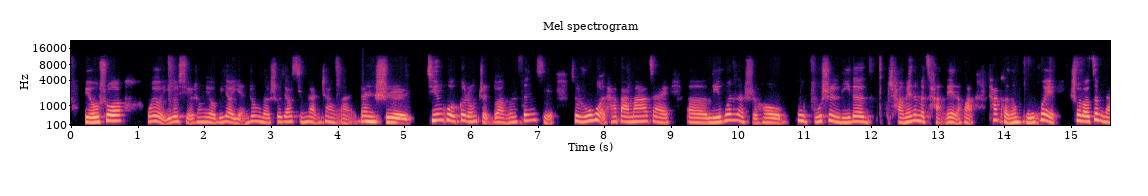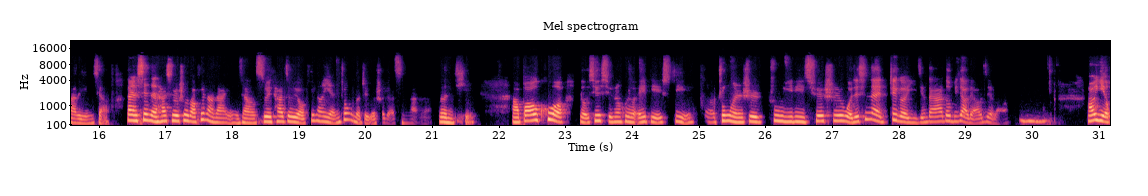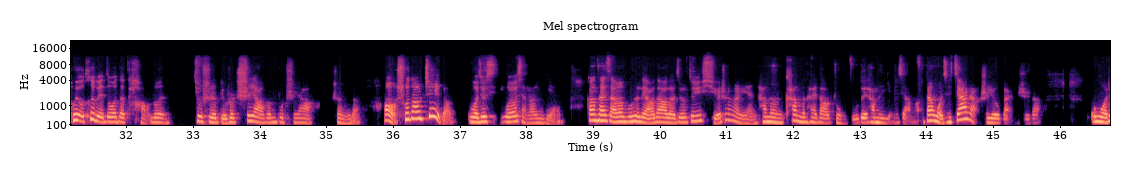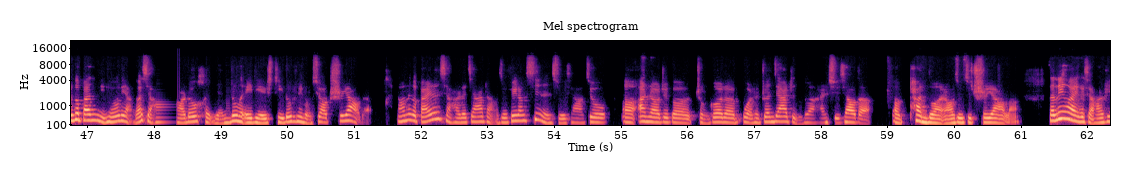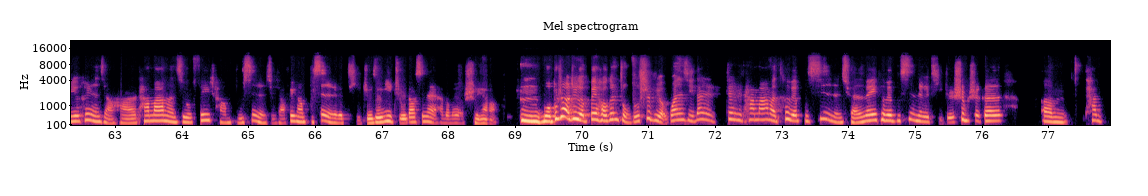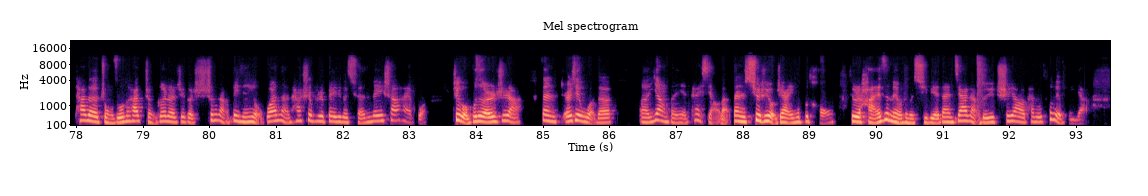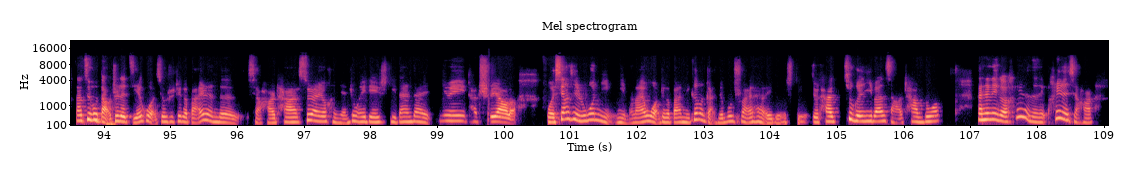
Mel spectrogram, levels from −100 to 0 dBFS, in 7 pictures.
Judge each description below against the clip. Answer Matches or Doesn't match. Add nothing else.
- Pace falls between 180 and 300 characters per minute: Doesn't match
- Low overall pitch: Doesn't match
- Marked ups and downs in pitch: Doesn't match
